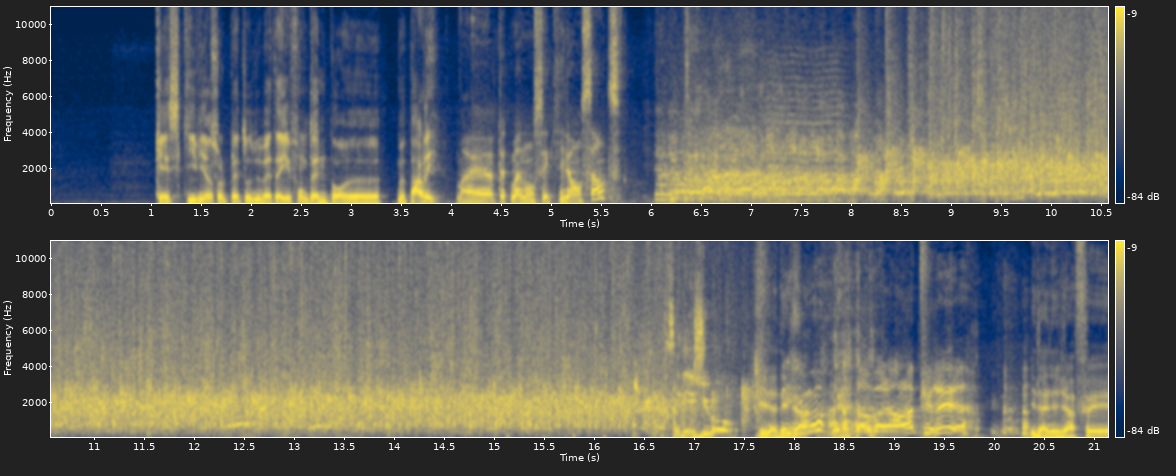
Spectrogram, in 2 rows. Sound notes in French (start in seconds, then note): 6.0 Rires; 9.1 Applaudissements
